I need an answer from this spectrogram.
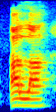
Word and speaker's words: Allah: On écrit ça juste pour insister sur la phonétique pour dire Allah. Mais pourquoi on insiste pour bien prononcer pour qu'on sache qu'il y a il y a un double L qui est caché dedans qu'il faut bien prononcer ?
